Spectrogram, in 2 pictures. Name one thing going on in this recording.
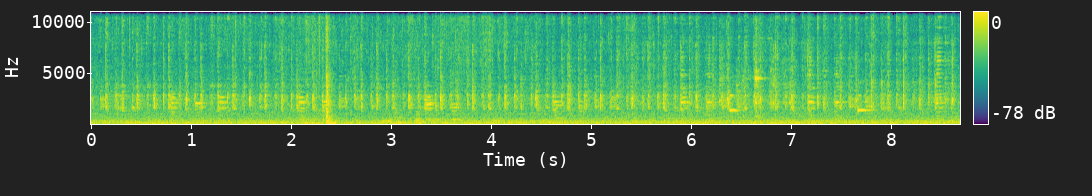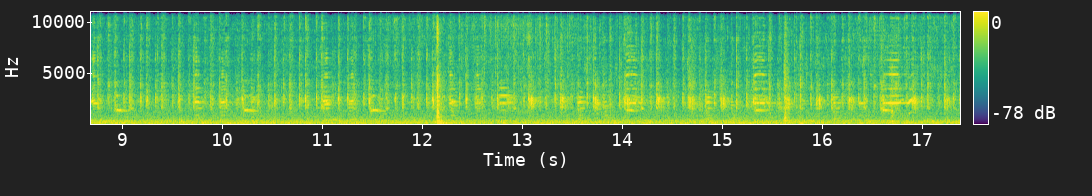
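An oven hums steadily.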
